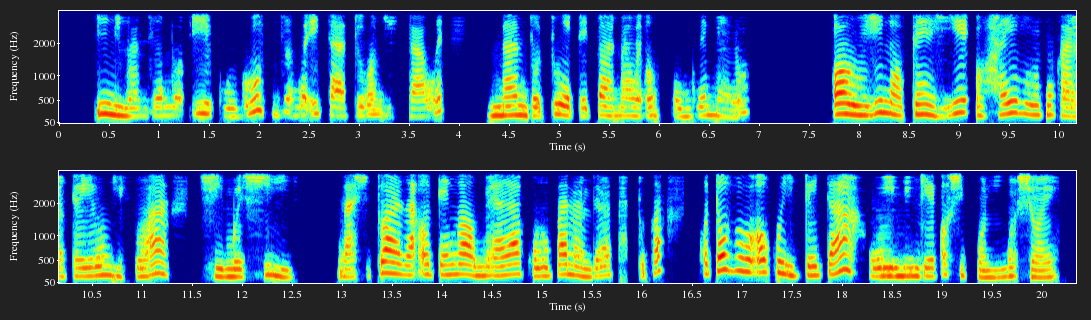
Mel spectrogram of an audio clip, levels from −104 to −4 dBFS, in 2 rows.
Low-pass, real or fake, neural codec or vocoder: 3.6 kHz; fake; codec, 44.1 kHz, 1.7 kbps, Pupu-Codec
